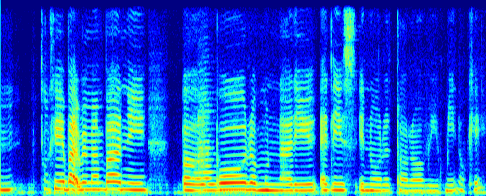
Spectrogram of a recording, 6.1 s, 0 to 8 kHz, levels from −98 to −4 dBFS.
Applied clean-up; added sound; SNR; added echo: neural mask model RNNoise.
